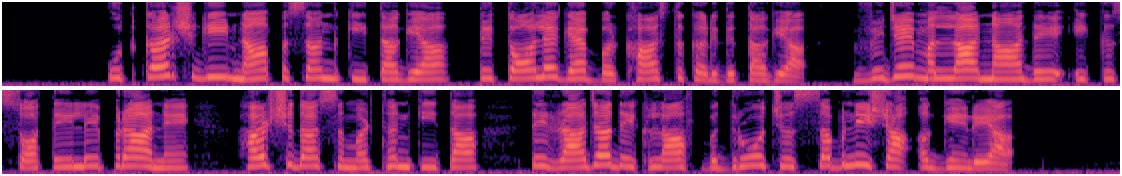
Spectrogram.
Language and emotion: Dogri, neutral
